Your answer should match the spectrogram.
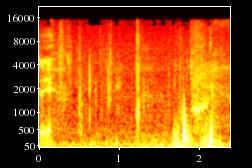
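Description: Footsteps of several people walking up a paved road, a few sharp scuffs over a low rumble. A brief voice sound comes near the end.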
